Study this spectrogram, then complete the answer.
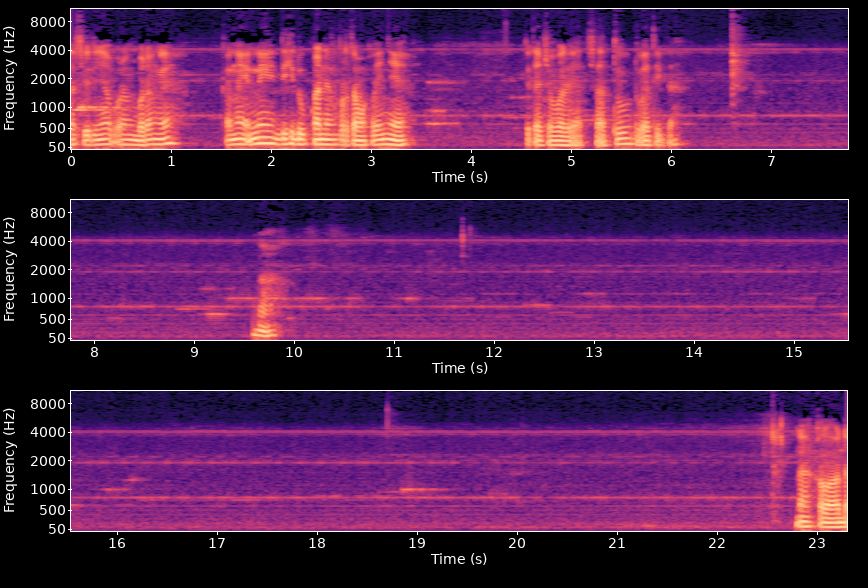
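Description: An electronic keyboard gives off a faint, steady high whine.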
